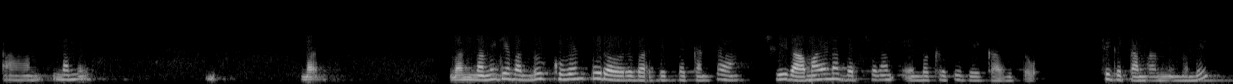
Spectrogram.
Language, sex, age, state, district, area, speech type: Kannada, female, 45-60, Karnataka, Chikkaballapur, rural, conversation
